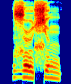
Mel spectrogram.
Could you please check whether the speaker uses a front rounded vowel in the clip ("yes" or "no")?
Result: yes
